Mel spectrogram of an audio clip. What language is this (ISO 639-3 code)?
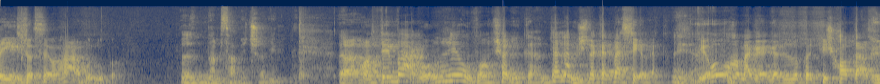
hun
